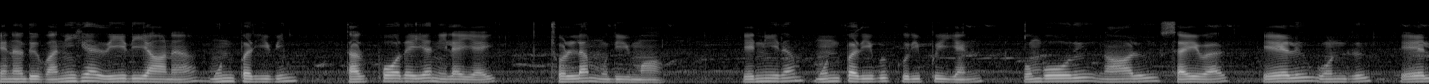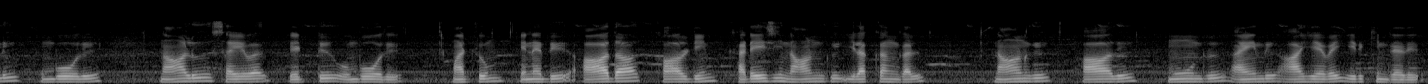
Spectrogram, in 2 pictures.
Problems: constant background noise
